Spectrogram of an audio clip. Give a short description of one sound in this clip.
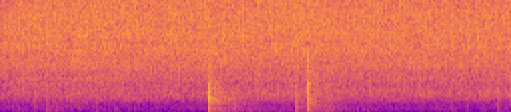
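A knife knocks on a cutting board.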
